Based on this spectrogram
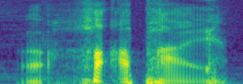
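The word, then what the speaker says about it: Haʻapai: residents of vavus and hapai a hot pie it's probably the better pronunciation of that which are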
